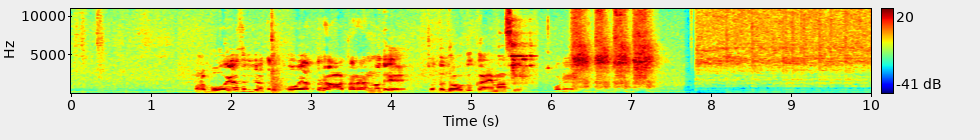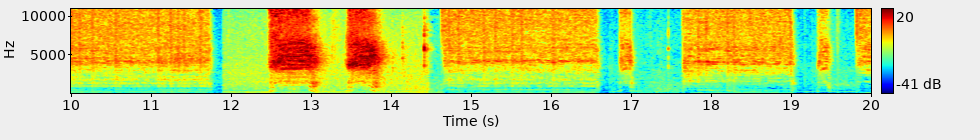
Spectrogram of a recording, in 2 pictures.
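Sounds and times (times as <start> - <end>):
electric power tool running: 6.2 - 20.0.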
